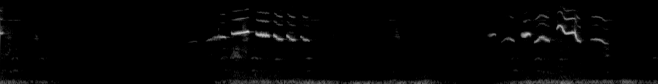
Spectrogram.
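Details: Seychelles magpie-robin song played to lure birds for trapping, recorded November 2016: two short bursts of bright, swooping, twisting whistles about three seconds apart, separated by near silence.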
